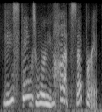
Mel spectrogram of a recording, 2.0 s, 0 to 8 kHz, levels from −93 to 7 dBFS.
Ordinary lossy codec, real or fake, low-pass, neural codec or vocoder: Opus, 64 kbps; fake; 7.2 kHz; codec, 16 kHz, 1 kbps, FreqCodec, smaller model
